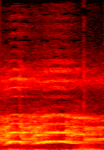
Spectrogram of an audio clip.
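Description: A pumpkin hennie rooster crows in a small backyard chicken pen. The call is loud and close, a sustained harsh cock-a-doodle-doo that fills the whole moment.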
